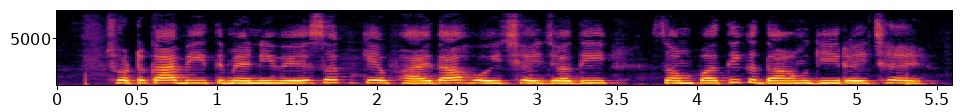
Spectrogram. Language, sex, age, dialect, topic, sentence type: Maithili, female, 25-30, Bajjika, banking, statement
